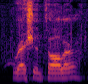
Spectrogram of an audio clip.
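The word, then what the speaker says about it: Reschenthaler: Guy Rashenthaler. That's the hardest name in the Senate to pronounce, but I've learned how to pronounce it.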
